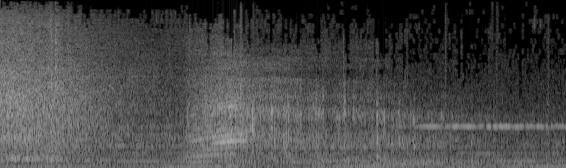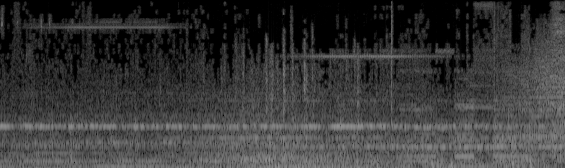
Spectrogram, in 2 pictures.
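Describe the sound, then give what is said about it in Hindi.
A steady, droning car engine runs as the vehicle drives along, a low rumble with a faint mechanical whine and occasional creaks, with nobody speaking. “गाड़ी रोकिए वरना मैं नीचे कूद जाऊंगी।”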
